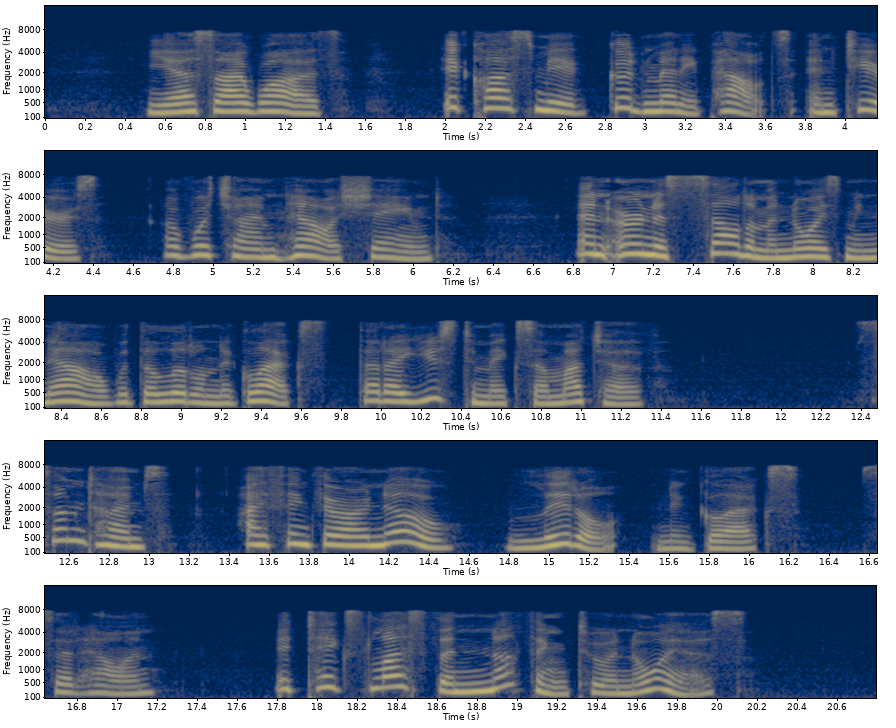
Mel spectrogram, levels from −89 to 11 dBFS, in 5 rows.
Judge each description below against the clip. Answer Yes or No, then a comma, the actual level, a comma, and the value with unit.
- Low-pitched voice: No, high, 235 Hz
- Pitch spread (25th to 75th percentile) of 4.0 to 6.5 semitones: Yes, average, 5.1 semitones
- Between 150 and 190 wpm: Yes, average, 155 wpm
